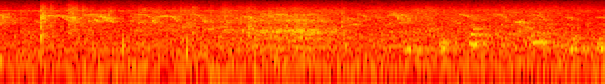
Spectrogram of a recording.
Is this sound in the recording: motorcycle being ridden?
no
